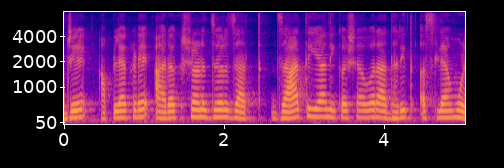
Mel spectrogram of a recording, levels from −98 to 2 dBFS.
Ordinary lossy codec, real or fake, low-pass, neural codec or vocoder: none; real; none; none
